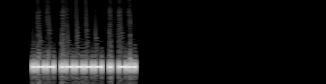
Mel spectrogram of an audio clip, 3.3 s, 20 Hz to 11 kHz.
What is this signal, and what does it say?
Morse code, heard as a keyed tone, about 51 wpm, 700 Hz. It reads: W1ED
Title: USA Call Signs - 4 Characters - 50wpm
